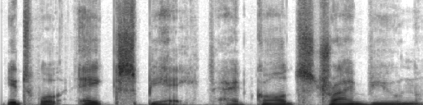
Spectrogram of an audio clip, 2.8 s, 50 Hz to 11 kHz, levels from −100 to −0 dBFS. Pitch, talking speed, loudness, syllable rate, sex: 110 Hz, 125 wpm, -17 LUFS, 3.8 syllables/s, male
